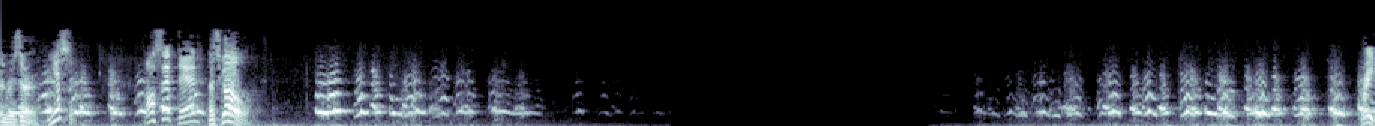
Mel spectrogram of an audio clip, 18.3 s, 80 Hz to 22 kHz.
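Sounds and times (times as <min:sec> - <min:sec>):
pack of tracking hounds in a harness baying and howling while trailing a scent: 0:00.0 - 0:02.8, 0:04.2 - 0:08.7, 0:12.6 - 0:18.3
speech: 0:00.0 - 0:03.4, 0:18.2 - 0:18.3.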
